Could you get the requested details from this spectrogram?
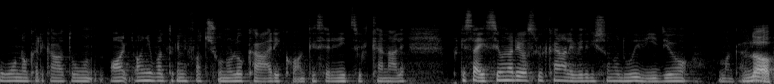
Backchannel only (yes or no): no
